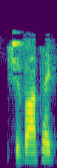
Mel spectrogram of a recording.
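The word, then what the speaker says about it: Xavante: How do you pronounce it? Is it Shavante people? Shavantes, yeah.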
